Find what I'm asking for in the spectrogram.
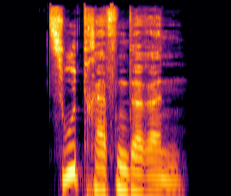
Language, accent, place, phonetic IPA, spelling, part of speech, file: German, Germany, Berlin, [ˈt͡suːˌtʁɛfn̩dəʁən], zutreffenderen, adjective, De-zutreffenderen.ogg
- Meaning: inflection of zutreffend: 1. strong genitive masculine/neuter singular comparative degree 2. weak/mixed genitive/dative all-gender singular comparative degree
